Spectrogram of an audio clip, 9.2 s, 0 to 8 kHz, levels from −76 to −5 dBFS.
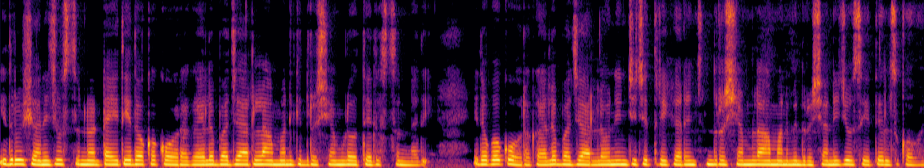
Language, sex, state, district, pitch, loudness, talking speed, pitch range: Telugu, female, Andhra Pradesh, Krishna, 190 Hz, -13 LUFS, 130 wpm, 185-195 Hz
